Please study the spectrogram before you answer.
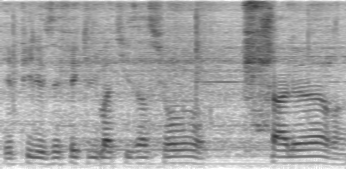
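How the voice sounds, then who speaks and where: Man, hoarse from a cold, low voice, chatty rambling gameplay commentary, noisy game audio behind. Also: flat delivery, takes it slowly. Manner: rambling, chatty, bursts of surprised swearing. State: hoarse from a cold, losing his voice. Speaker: gaming video host. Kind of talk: casual let's-play commentary. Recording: background noise and game sounds.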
